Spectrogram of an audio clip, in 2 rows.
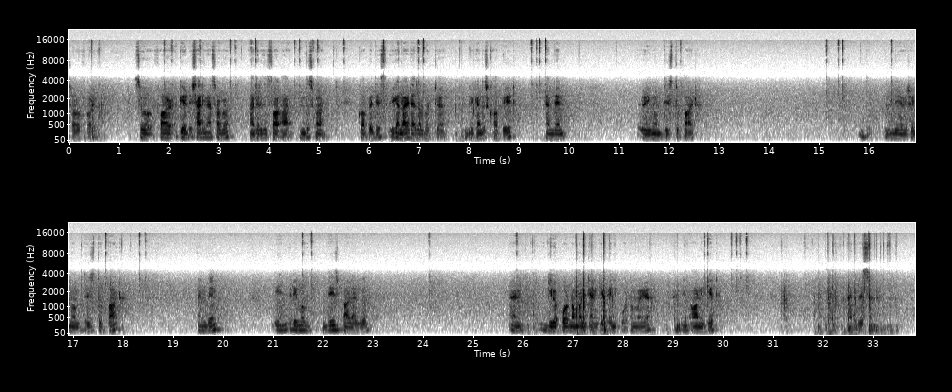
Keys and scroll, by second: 6.8 ctrl+c, 8.0 ctrl+v, 17.9 ctrl+x, 26.2 ctrl+x, 29.0 ctrl+s.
